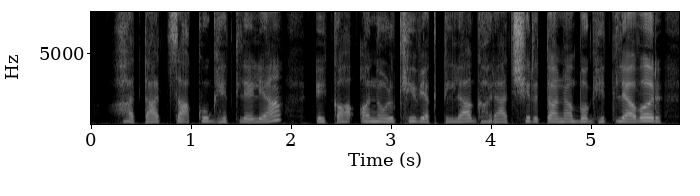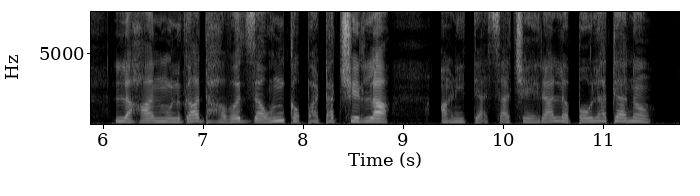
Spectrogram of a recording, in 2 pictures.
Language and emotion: Marathi, fearful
